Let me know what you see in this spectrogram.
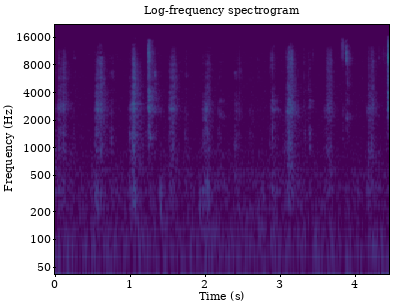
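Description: Faint chewing of a mouthful of sauerkraut: soft, irregular crunches and mouth clicks, about three or four a second.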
